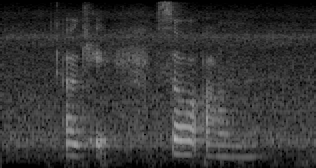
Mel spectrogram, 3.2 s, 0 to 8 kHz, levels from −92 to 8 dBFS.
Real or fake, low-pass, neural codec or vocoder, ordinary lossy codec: real; none; none; none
